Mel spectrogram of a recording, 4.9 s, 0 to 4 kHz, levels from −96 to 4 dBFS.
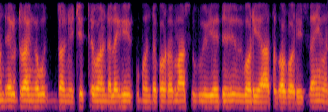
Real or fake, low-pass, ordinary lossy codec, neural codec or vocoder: fake; 3.6 kHz; none; codec, 24 kHz, 3 kbps, HILCodec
